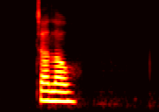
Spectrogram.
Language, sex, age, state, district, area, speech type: Santali, female, 30-45, West Bengal, Paschim Bardhaman, rural, read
